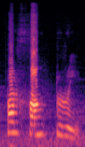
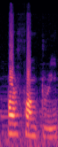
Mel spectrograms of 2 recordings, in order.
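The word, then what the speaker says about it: perfunctory: सो एफोवेशन हर एफोवेशन चार एफोवेशन यानी कि एंथूजियास्टिक full of energy clear moving on द 11थ word for the evening is परफंक्टरी।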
